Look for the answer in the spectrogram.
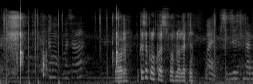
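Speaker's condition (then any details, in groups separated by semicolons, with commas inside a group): No condition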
